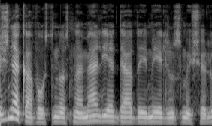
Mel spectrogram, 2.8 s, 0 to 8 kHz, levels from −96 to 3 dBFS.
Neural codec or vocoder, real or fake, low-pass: none; real; 7.2 kHz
